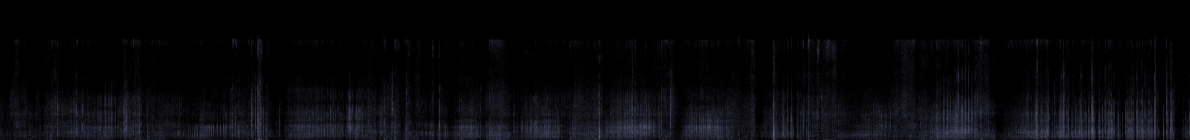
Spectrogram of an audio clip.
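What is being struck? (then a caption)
Wooden hair brush with bristles. Long nails flick and scratch across the padded bristle side of a wooden paddle hair brush held close to the microphone. The result is a steady, dense crackling and rustling scratch with a low underlying rumble, broken by a couple of sharper, louder clicks.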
